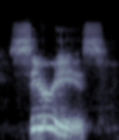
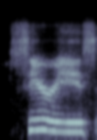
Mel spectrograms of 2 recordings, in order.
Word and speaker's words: Ceres: the fourth asteroid goddess ceres as you can see it's spelled like cereal for she's the earth mother the earth goddess and you'll see around her symbol they're actually little leaves ceres is the earth mother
